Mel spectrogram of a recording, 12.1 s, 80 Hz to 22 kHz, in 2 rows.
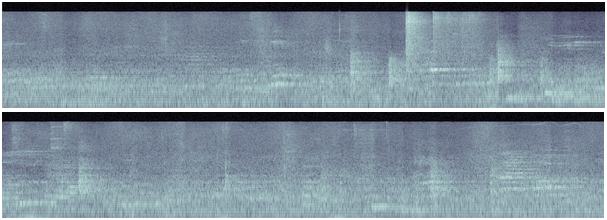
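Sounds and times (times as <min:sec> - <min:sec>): low dove-like cooing: 0:05.3 - 0:08.1.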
